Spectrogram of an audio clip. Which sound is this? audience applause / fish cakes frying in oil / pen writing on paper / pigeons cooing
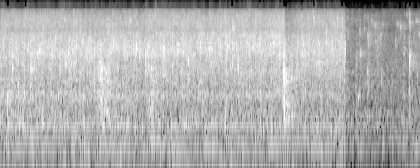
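fish cakes frying in oil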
